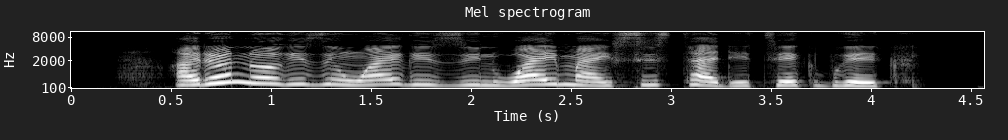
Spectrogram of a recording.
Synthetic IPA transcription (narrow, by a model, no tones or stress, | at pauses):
ajdɔ̃nnoɹizɔ̃nwajɹizɔ̃nwajmajsistʰadetʰekbɾek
